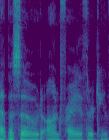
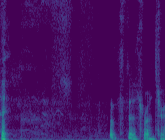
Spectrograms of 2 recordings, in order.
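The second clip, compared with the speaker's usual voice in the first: talking through laughter, higher and quieter; 5 semitones higher, 10 dB quieter than usual. Starting a movie review recap, laughing while talking. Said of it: "I'm laughing because that's silly".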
